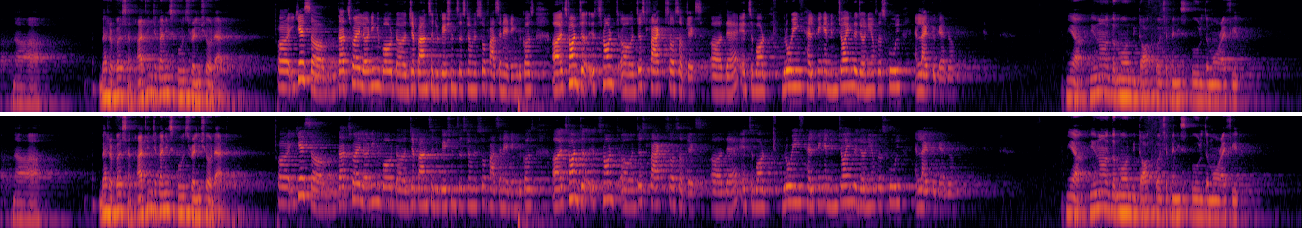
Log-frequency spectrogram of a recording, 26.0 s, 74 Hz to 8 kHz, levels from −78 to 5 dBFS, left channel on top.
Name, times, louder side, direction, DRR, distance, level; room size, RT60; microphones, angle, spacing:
voice 1, 0.3-0.8 1.8-4.6 21.2-24.8, right 1 dB, 15° right, 8 dB, 0.4 m, -29 dB
voice 2, 5.6-15.4 15.6-19.1, left 6 dB, 70° left, 13 dB, 0.4 m, -27 dB
12.5 x 6.4 x 5.6 m, 2.7 s
head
